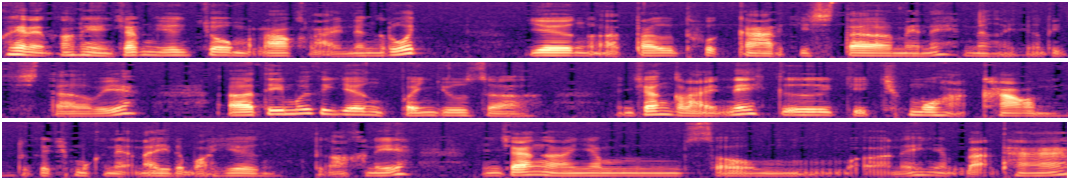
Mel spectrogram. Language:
Vietnamese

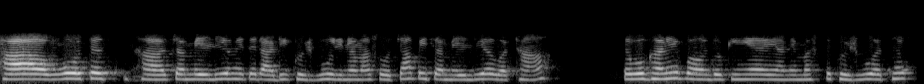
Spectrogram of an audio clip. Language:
Sindhi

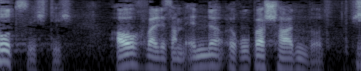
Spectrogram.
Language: German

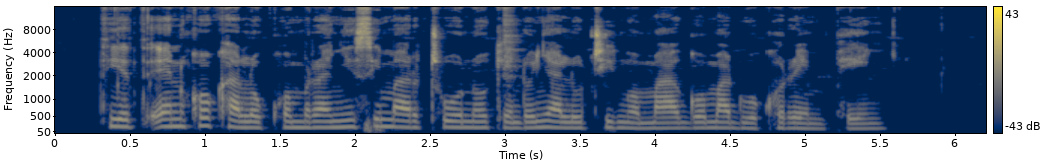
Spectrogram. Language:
Luo (Kenya and Tanzania)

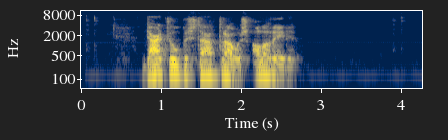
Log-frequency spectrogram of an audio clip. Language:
Dutch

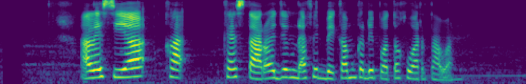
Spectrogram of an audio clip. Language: Sundanese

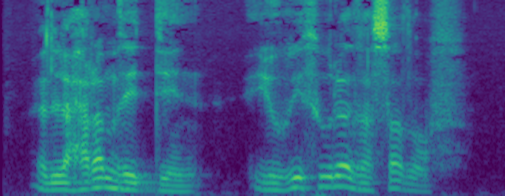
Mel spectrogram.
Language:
Kabyle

